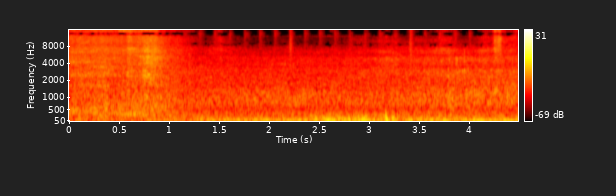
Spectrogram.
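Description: Outdoor city street noise: a steady low rumble with irregular low thumps, growing louder about a second in.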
